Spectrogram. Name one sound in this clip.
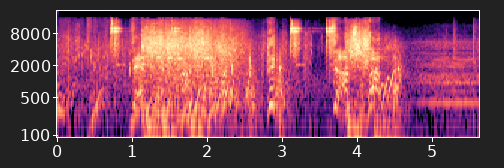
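A sword whooshes through the air in quick swings.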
